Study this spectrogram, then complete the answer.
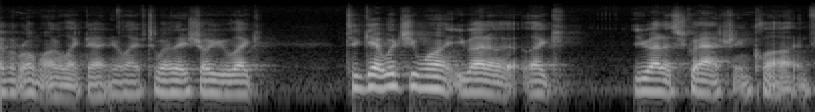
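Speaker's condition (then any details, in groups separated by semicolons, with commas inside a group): Cerebral palsy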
